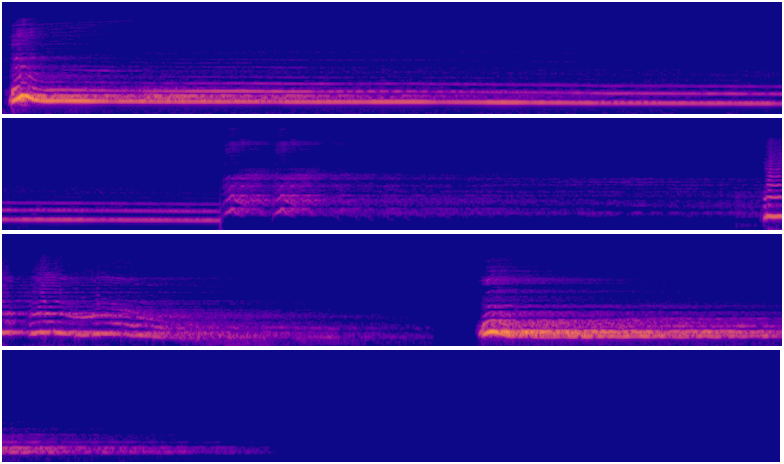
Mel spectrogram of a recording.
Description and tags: Distant howling pupper
My dog is very tiny, but his howl is pitch shifted with reverb. He looks like a grey fox but howls like a wolf. The sfx is distant howling wolf calls.
distant, howling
